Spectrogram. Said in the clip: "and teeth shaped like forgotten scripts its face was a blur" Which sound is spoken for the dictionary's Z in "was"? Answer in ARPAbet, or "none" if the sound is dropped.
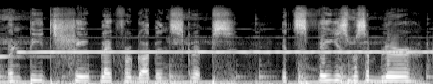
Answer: S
